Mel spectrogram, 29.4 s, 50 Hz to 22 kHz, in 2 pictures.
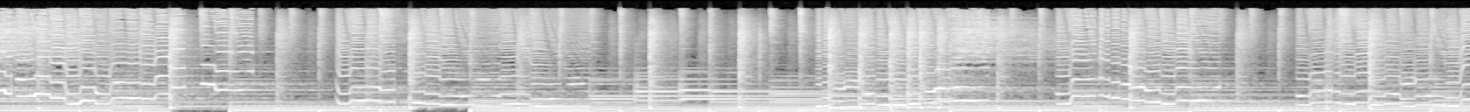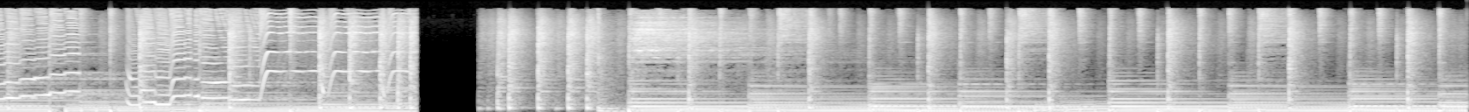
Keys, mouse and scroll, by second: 0.2-5.2 alt+drag, 5.2-7.8 drag, 15.0 ctrl+d, 20.2 click, 24.5 click, 25.4 Delete, 26.7-29.3 drag.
